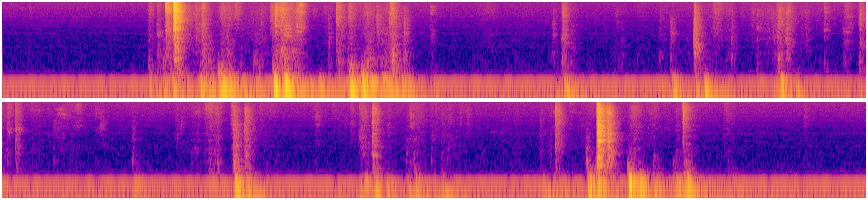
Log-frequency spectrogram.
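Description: Irregular knocks and bumps that come in small clusters, the loudest a few seconds in and again near the end, over a steady low hum.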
